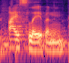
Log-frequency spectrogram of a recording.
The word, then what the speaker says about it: Eisleben: Eisleben.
